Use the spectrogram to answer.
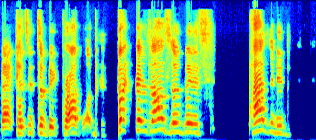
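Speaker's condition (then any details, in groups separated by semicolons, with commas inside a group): Cerebral palsy; trouble with breath control earlier in recording, needs to catch breath at times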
